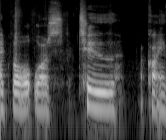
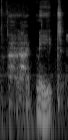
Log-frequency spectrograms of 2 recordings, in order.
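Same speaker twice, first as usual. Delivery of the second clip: whispering; 8 semitones lower, 17 dB quieter than usual. Real, not acted. Whispered aside.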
